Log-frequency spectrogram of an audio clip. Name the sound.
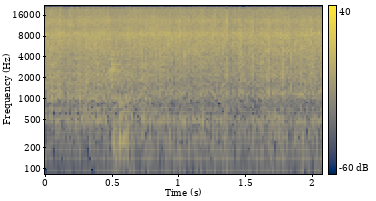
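beef cheeks browning in a pan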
